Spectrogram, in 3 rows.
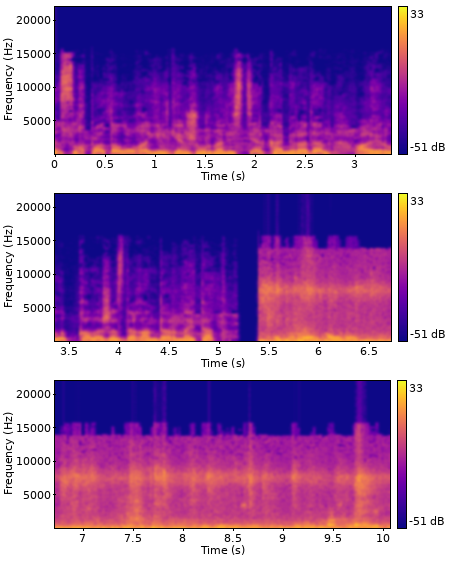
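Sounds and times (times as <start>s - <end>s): electrical hum and hiss: 5.4s - 10.0s
man talking over telephone line: 5.5s - 6.5s.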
